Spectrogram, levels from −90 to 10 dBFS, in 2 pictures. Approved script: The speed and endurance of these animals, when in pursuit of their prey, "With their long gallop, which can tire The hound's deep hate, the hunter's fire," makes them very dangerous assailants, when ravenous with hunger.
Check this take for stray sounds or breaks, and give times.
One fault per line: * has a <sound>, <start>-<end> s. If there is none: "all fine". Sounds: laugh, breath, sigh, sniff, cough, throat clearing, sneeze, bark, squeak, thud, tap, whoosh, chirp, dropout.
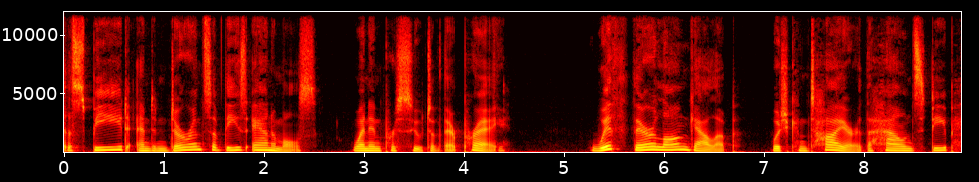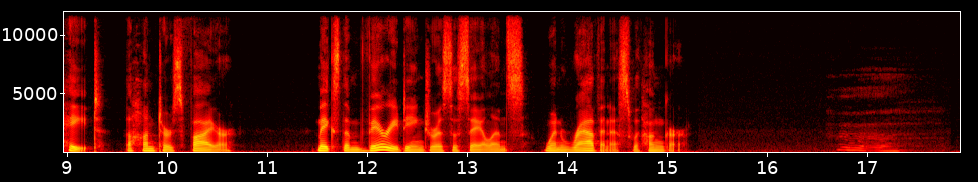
* has a sigh, 16.6-17.8 s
